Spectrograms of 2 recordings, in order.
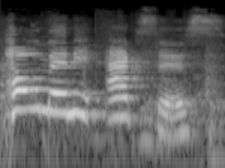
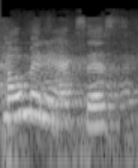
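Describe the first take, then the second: First: It is said in a British accent. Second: It is said in a plain everyday accent.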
